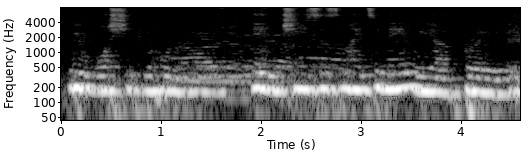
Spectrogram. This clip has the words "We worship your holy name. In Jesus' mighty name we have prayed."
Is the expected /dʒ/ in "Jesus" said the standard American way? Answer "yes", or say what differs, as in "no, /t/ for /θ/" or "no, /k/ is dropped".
yes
